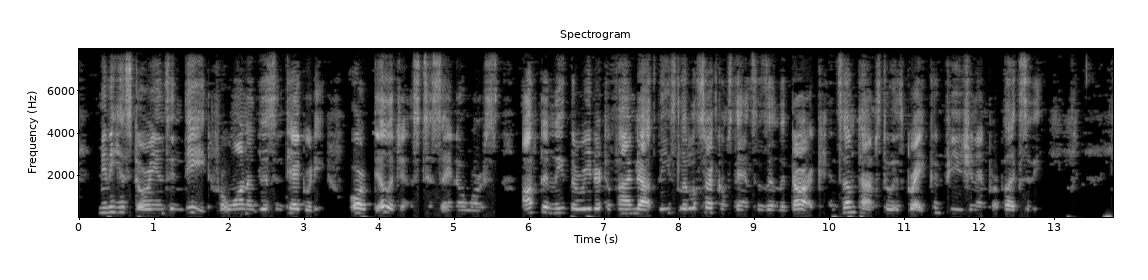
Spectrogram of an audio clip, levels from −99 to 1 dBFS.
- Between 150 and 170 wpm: Yes, average, 155 wpm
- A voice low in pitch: No, high, 205 Hz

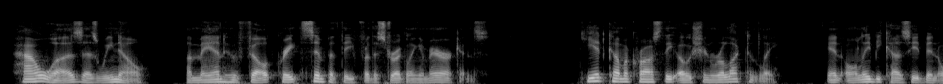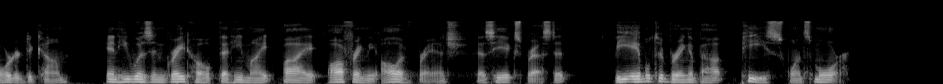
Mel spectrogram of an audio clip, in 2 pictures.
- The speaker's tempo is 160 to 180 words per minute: No, average, 190 wpm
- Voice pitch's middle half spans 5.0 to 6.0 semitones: No, average, 3.5 semitones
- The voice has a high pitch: No, low, 105 Hz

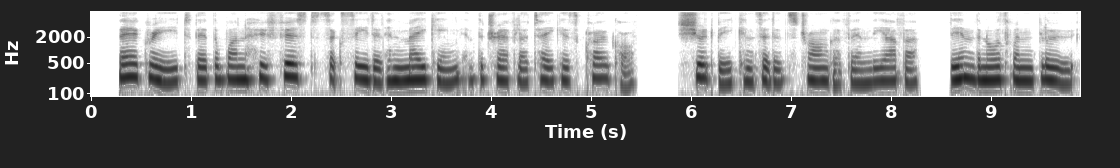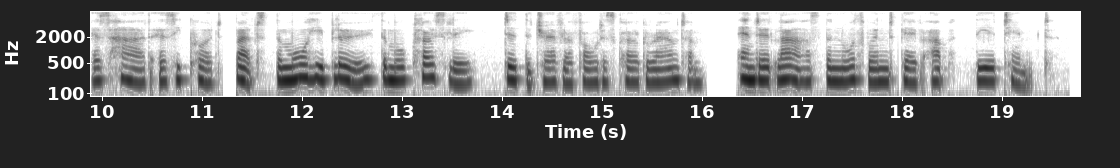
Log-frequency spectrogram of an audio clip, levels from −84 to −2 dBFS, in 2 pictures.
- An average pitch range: No, narrow, 2.1 semitones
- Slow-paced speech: No, average, 180 wpm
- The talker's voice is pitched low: No, high, 200 Hz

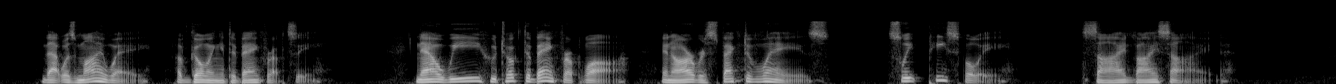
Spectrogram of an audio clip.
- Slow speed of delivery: Yes, slow, 110 wpm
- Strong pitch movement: Yes, wide, 5.8 semitones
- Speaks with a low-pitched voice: Yes, low, 105 Hz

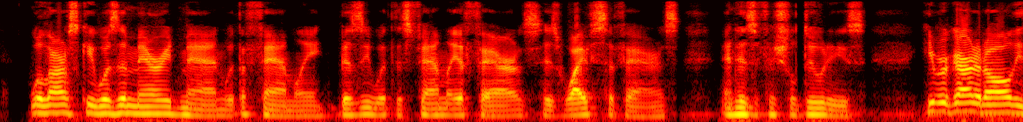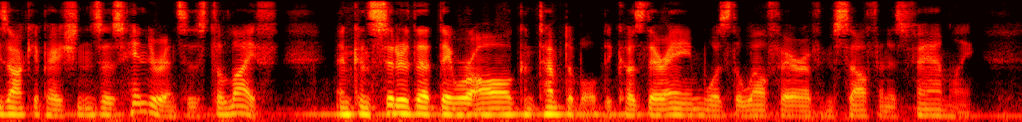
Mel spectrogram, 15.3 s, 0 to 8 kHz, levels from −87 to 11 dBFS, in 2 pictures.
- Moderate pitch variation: Yes, average, 3.7 semitones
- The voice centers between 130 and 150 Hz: No, low, 115 Hz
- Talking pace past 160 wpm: Yes, average, 185 wpm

